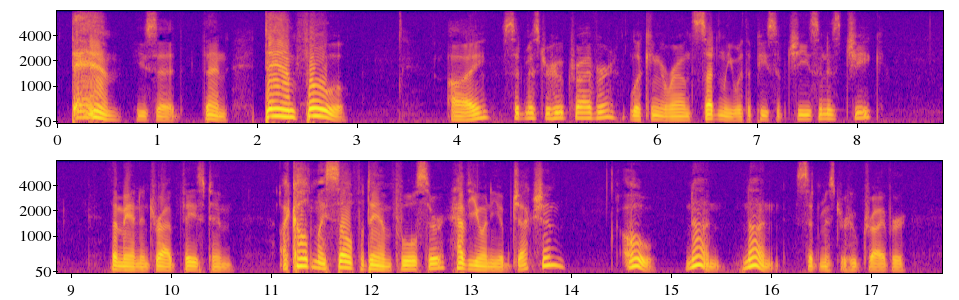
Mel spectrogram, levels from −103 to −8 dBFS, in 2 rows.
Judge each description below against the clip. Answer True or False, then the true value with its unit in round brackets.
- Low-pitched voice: True (110 Hz)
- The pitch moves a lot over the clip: True (7.3 semitones)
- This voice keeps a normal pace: True (150 wpm)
